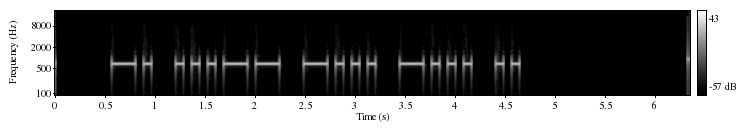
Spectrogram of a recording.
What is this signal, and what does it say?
Morse code, heard as a keyed tone, about 15 wpm, 700 Hz. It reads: N3BBI
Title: USA Callsign DE Callsign - 5 Characters - 15wpm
